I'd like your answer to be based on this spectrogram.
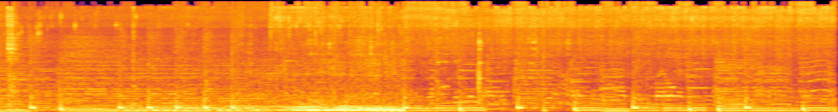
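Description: Onions frying in hot oil in a pan for chicken liver macaroni soup, a loud steady sizzle that swells briefly as they hit the oil, with utensil clinks and stirring scrapes throughout.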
